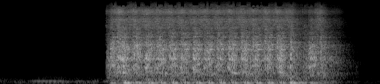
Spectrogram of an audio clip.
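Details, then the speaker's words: 1984 Honda CB700SC Nighthawk, before carb cleaning, old-smelling gas: starter churns about two and a half seconds in quick even pulses, never catches after two tries; crank no start. "okay so um there you saw it I tried twice it will not start so that's where we're starting from"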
